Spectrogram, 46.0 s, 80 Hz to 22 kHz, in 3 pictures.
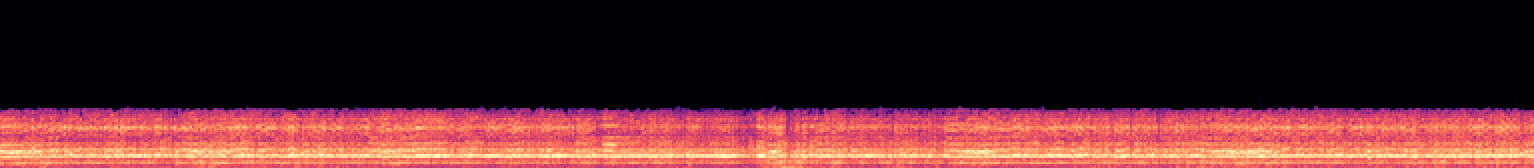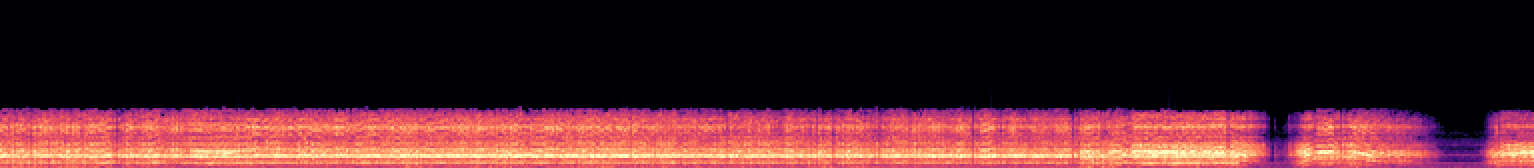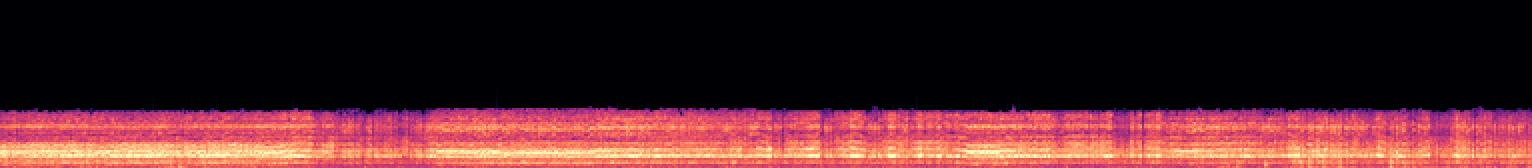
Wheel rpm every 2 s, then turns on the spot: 220, 230, 230, 230, 230, 230, 230, 230, 230, 230, 230, 230, 230, 220, 100, 90, 200, 220, 220, 230, 230, 230, 230.
none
